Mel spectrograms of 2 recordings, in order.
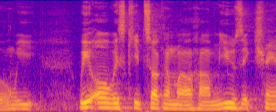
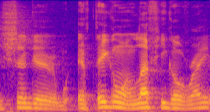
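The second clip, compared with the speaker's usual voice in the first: normal talking voice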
